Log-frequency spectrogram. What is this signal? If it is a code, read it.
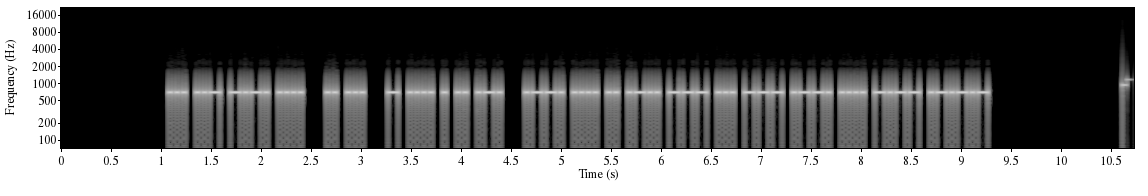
Morse code, heard as a keyed tone, about 34 wpm, 700 Hz. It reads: SUCH IS THEIR PHILOSOPHY.
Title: Sentences from Top 900 Words 35wpm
